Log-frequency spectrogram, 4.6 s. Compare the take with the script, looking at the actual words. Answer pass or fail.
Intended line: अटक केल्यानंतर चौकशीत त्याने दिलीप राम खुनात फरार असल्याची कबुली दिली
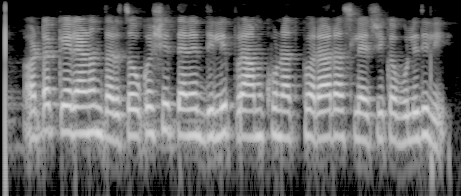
pass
